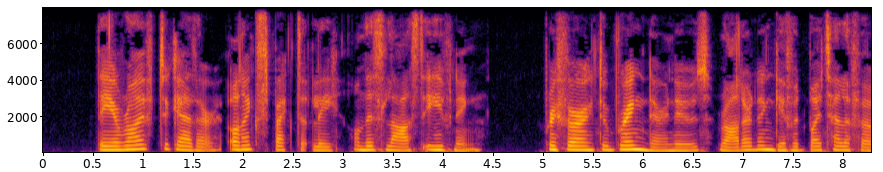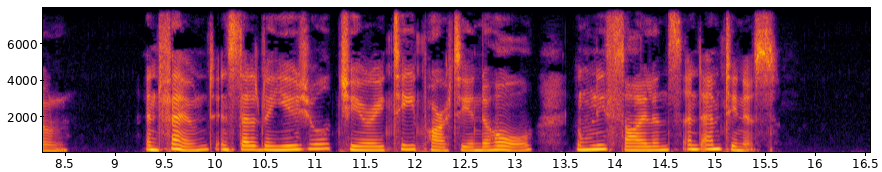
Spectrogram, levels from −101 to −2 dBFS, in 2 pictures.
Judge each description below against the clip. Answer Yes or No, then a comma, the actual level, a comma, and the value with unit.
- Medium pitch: No, high, 200 Hz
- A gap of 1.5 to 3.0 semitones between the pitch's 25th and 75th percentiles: Yes, average, 2.7 semitones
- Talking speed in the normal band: No, slow, 125 wpm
